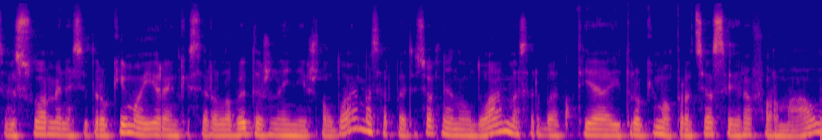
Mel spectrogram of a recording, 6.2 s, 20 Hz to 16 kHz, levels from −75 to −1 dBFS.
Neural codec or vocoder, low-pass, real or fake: codec, 44.1 kHz, 7.8 kbps, DAC; 14.4 kHz; fake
